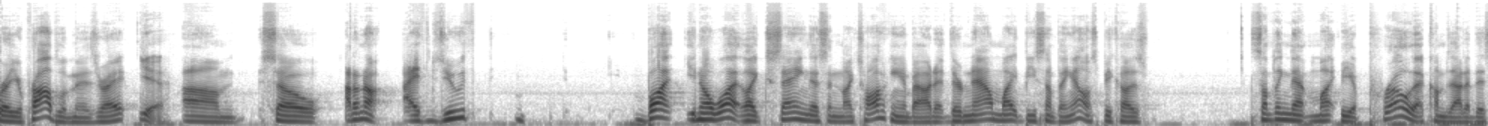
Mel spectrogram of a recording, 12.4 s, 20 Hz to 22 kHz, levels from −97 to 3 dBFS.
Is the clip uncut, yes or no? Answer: no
